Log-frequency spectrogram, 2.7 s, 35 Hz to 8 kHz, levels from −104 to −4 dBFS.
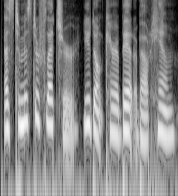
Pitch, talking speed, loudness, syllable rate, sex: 215 Hz, 245 wpm, -19 LUFS, 5.2 syllables/s, female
